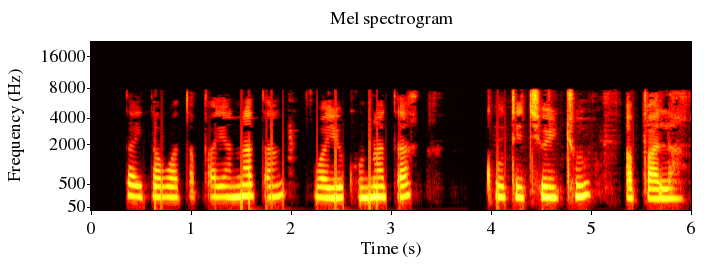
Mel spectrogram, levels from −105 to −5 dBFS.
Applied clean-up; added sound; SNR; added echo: none; none; none; none.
